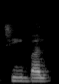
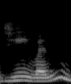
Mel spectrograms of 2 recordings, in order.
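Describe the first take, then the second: First: The middle consonant is a B sound. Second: The middle consonant is a V sound. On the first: "they pronounce V as B" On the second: "it's actually Jeevan"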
